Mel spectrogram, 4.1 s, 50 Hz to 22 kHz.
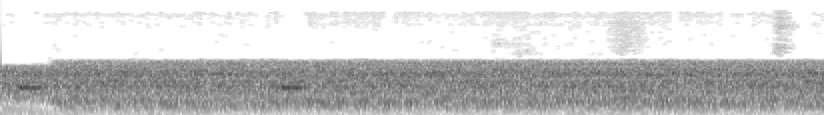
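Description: Steady hiss from an amateur radio receiver's speaker tuned to single-sideband, heard between calls while listening for a reply through the RS-44 satellite. The hiss is cut off above a few thousand hertz by the receiver's narrow voice filter, fills out a moment after the start, and carries two brief faint whistles.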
